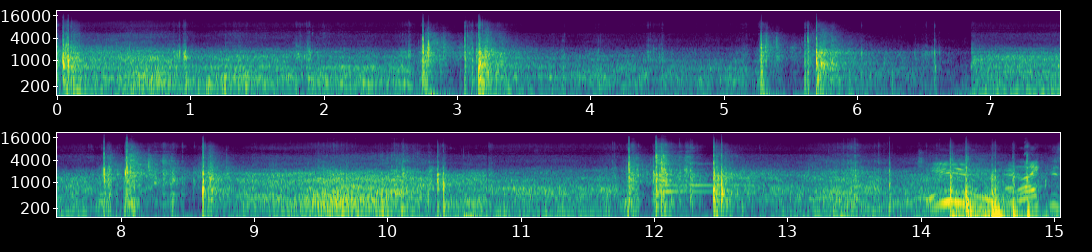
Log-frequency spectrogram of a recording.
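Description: Skateboarding on a Nyjah signature board, wheels rolling with sharp loud clacks of pops and landings at irregular intervals, people talking over the rolling between tricks.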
